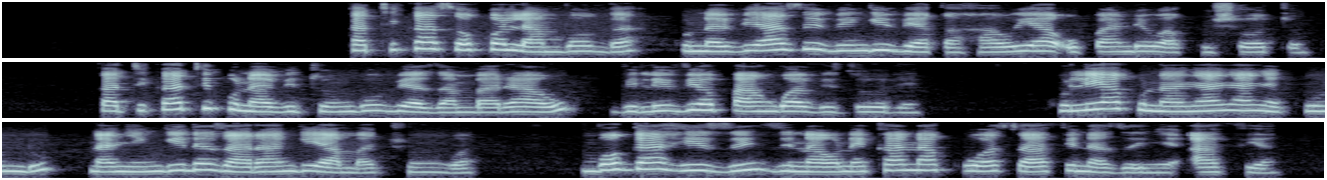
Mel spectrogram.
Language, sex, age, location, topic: Swahili, female, 18-24, Mombasa, finance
